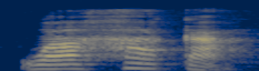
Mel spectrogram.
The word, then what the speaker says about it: Oaxaca: is the name of the state it is pronounced Oaxaca and here at the star is Oaxaca City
